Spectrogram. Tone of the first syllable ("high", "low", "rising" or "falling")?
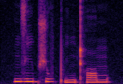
high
